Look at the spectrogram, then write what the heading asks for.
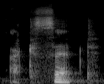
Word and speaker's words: accept: for Spanish speakers because it is a similar pronunciation to the sept in septiembre. But you have to put the P and T sound together. That's how you say accept in English.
